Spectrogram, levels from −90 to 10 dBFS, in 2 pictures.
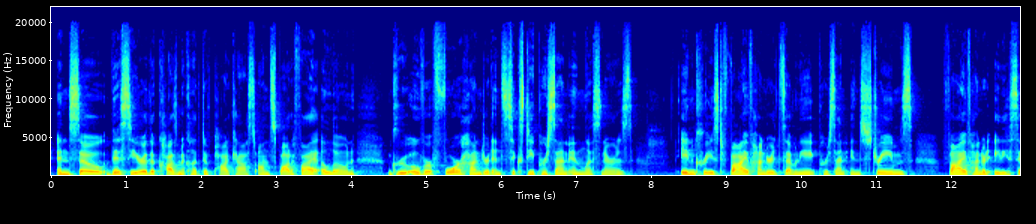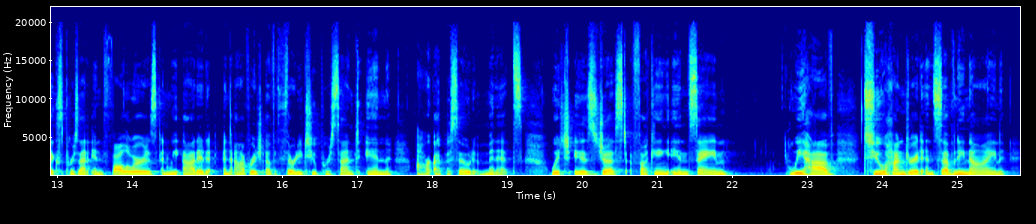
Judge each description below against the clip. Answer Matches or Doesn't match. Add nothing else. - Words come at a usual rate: Doesn't match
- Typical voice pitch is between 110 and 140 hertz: Doesn't match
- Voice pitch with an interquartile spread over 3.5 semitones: Doesn't match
